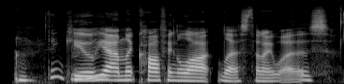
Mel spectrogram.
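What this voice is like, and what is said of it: Slightly raspy voice. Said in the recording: “I'm still a little raspy, still coughing a little bit ... you sound a lot better”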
